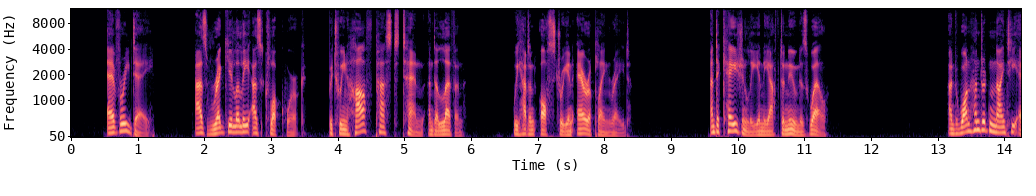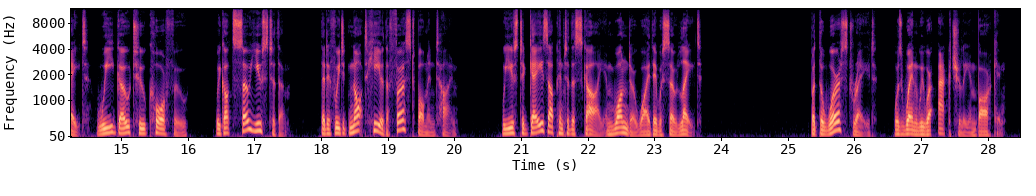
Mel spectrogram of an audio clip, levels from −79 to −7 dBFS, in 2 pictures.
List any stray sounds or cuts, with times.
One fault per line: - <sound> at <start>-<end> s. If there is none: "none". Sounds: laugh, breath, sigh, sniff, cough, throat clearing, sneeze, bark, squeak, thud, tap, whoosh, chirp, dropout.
none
